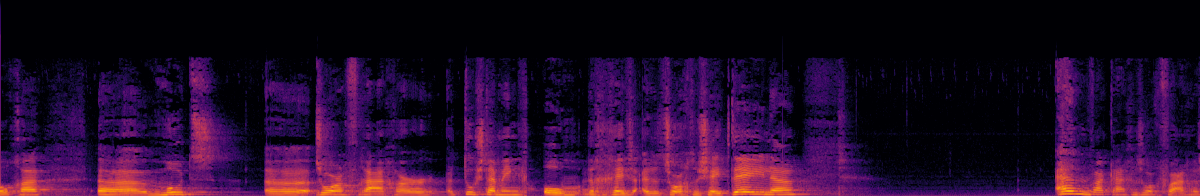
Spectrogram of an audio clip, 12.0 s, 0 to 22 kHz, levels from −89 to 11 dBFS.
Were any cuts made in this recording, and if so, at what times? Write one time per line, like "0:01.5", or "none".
0:03.2
0:05.3
0:05.8
0:07.3
0:10.9

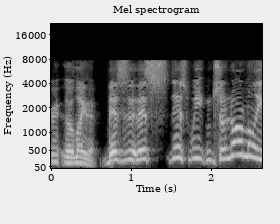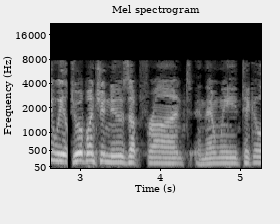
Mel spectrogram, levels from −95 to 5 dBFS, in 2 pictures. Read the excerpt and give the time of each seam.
0:02.8

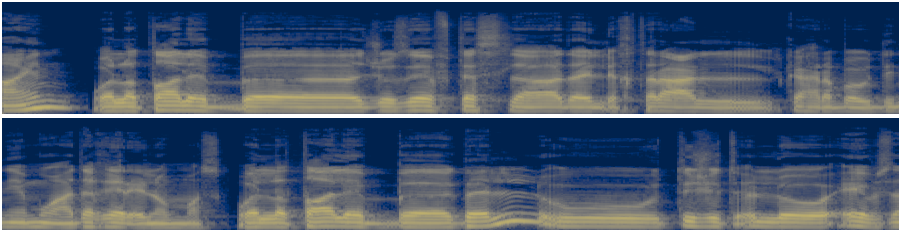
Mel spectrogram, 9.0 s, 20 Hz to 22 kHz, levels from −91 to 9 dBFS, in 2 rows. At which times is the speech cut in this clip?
0:06.8

